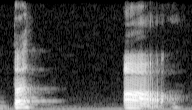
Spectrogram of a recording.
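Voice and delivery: ball split into b and all; tapped-out sounds. Shown as a demonstration. Teacher tapping out ball for students, sound by sound. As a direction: tap out b, then all, separately. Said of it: "if we tap it out".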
